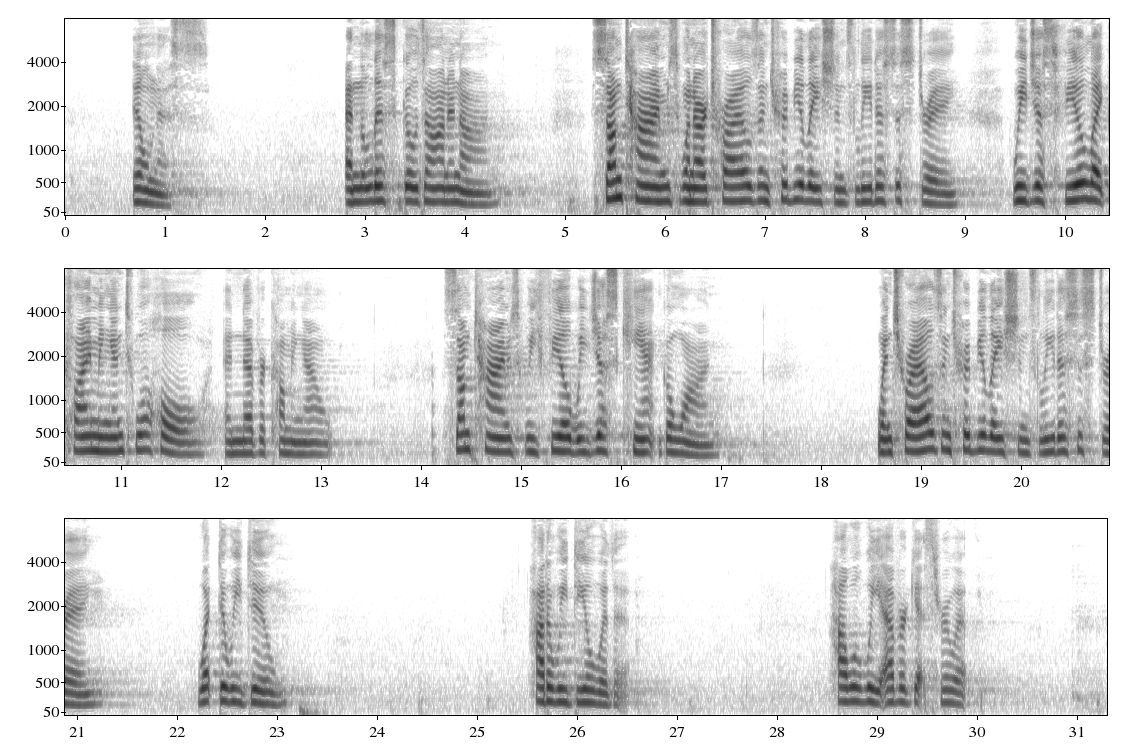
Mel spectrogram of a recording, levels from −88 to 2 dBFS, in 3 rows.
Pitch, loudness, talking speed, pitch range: 205 Hz, -23 LUFS, 115 wpm, 180-220 Hz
